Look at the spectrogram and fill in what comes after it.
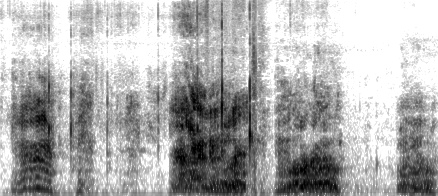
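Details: Central Asian Shepherd named Safarik in Michigan, heard indoors making deep, rumbling growls in three long bursts with short pauses between, ending in a brief fourth grumble.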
